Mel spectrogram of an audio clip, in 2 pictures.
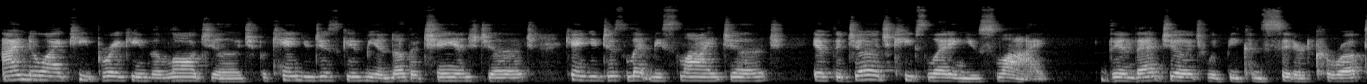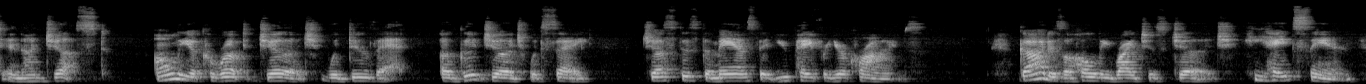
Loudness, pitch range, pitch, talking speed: -20 LUFS, 160-190 Hz, 170 Hz, 150 wpm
